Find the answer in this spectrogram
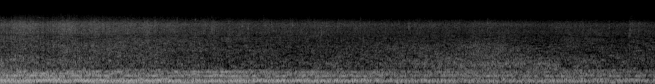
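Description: A motor running steadily, a low hum under a wash of noise, easing off a little toward the end.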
